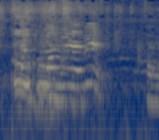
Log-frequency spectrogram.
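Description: A child's voice talking for about a second and a half, high-pitched with rising and falling pitch, then a quieter pause near the end.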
